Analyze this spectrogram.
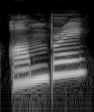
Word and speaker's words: hombre: it's ah ombre ah if it's spanish with an h it's ombre so you don't pronounce the h but that's how you know is it french or spanish hombre ombre humiliating this hu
